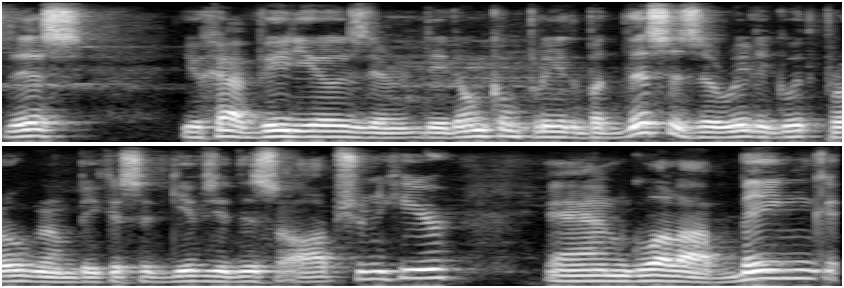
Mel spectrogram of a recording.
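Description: A man in his thirties talks to his webcam from an indoor room. He rambles and circles back on himself, pointing viewers at things on his screen. His voice sits at an ordinary pitch for a man. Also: a little mellow. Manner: meandering, repeats himself, addresses viewers directly. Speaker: vlogger. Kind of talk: rambling screen-share commentary.

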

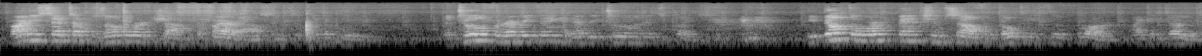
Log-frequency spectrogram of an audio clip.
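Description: An older man acting an earnest fire captain in a stage reading, delivering a measured eulogy for a fallen friend. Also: fairly high pitch, lightly acted. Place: indoor theatre stage. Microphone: distant camera. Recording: echoey stage, distant mic, faint noise.

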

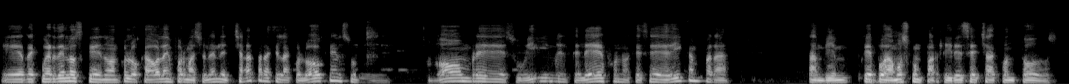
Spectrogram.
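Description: Male meeting host, husky and low, dull dry video call sound. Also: moderate pace, darkish tone, no echo. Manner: calls on participants one by one. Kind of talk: casual meeting moderation.

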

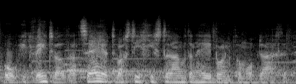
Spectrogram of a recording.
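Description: A man playing a polite, hesitant, apologetic gentleman in a vintage Dutch radio drama. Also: deep voice, fast, close to an everyday voice. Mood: disbelieving. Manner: hesitant, repeats words. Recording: muffled old radio recording, music behind.

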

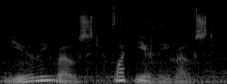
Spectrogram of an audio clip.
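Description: A man's voice: deep voice, wildly swooping pitch, slow, background noise, exaggerated voice. A man voicing an anxious, bewildered male office employee, unsure and incredulous, in a game story.

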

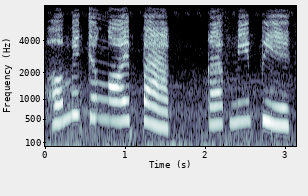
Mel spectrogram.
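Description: A woman's voice: takes it slowly, sharp tone, a little hiss or hum. A woman voicing a timid young male duckling in a cartoon, meek and whiny.

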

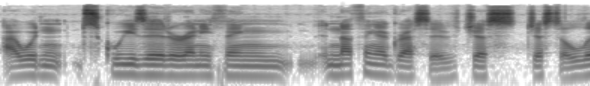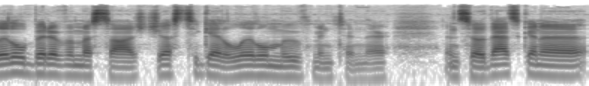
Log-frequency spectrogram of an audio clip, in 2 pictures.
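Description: A man with a low, smooth and resonant voice talks through a how-to in a relaxed, halting way, stopping often for ums and restarts. He is outdoors in a backyard, recorded on a head-mounted action camera. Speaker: backyard poultry keeper. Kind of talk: casual how-to explanation.

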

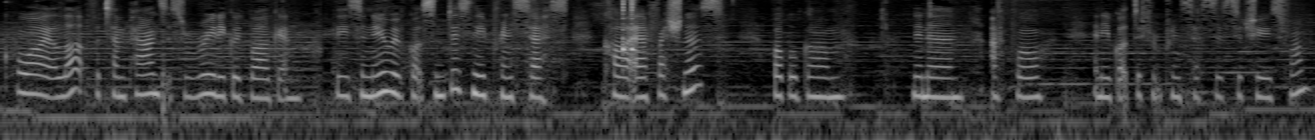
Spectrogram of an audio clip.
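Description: A British woman with a high voice talks through products for a casual shopping vlog. She moves slowly from item to item in short, simple descriptions, with music playing behind her. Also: little pitch movement. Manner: short descriptive phrases, listing items. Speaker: shopping vlogger. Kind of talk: casual shop-with-me product showcase narration.

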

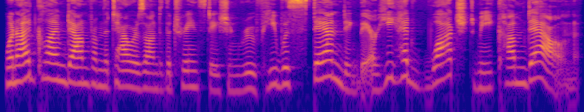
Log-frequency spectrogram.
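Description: A woman's voice: mid-range voice, lively intonation, moderate pace. A woman narrating a first-person audiobook in a wry, sultry storytelling manner.

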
